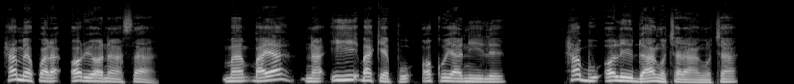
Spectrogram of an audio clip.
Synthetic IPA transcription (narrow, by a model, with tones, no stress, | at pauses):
ha˦me˨kʷa˨ɾa˨ɔ˦ɾɪ˨ɔ˦na˨a˨sa˦˨ | ma˨ŋ͡m̩˨k͡pa˨ja˦na˨ʔi˦ɦi˦k͡pa˦ke˨pʊ˨ɔ˦kʊ˦ja˦niː˦le˦ | ha˦bʊ˨ʔɔ˦le˨dʊ˨a˦ŋʊ˨t͡ʃa˨ɾa˨a̰˨ŋʊ˨t͡ʃa˦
